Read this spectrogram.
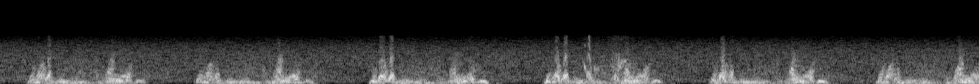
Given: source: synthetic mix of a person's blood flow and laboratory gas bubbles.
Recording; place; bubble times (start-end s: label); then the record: Doppler ultrasound of blood flow; precordium
5.81-5.99 s: bubbles
6.07-6.33 s: bubbles
From the record:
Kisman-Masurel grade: 212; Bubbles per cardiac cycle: several, 3 to 8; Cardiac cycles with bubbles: 1 to 10%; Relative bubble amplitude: moderate (0.250 to 0.450); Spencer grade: 1 (occasional bubble signal discernible with the cardiac motion signal, with majority of cardiac periods free of bubbles); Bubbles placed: anywhere in the cardiac cycle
